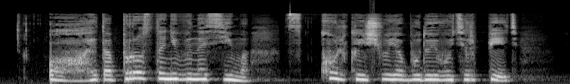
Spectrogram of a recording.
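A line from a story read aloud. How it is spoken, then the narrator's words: Moaning, holding back tears. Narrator (Russian): простонала Рима, сдерживая навернувшиеся слезы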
